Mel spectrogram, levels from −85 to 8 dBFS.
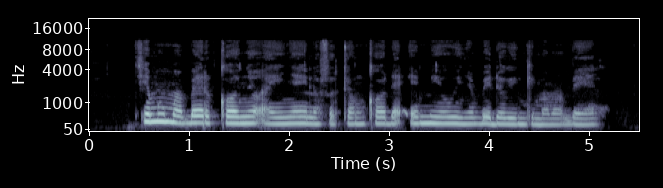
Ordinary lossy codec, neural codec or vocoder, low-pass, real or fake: none; vocoder, 44.1 kHz, 128 mel bands every 256 samples, BigVGAN v2; 10.8 kHz; fake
